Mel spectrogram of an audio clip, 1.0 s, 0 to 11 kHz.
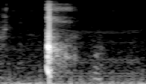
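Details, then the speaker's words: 3-day-old newborn girl, just woken up, gives a single brief, sharp sneeze amid quiet room noise. "She's sneezing."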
